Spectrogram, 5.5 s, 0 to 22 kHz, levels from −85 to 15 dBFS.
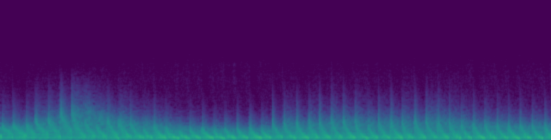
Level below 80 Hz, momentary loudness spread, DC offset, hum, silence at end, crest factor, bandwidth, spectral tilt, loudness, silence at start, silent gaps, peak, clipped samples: -70 dBFS; 1 LU; under 0.1%; none; 0 s; 12 dB; 9.8 kHz; -5 dB/octave; -25 LUFS; 0 s; none; -14 dBFS; under 0.1%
